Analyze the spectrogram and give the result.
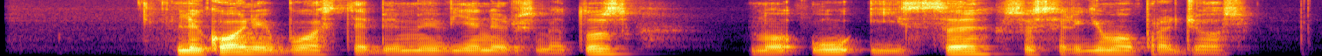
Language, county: Lithuanian, Šiauliai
